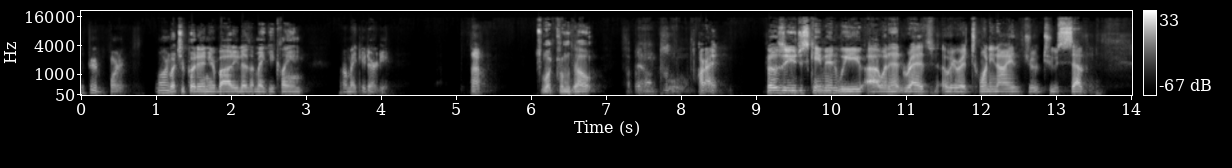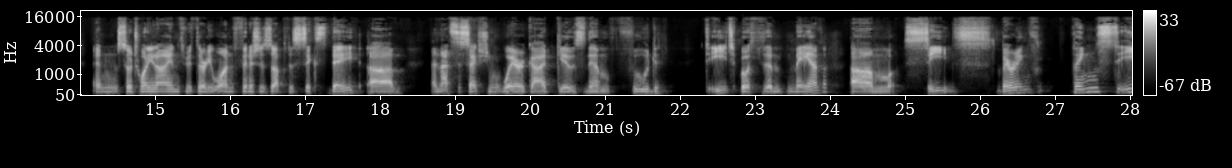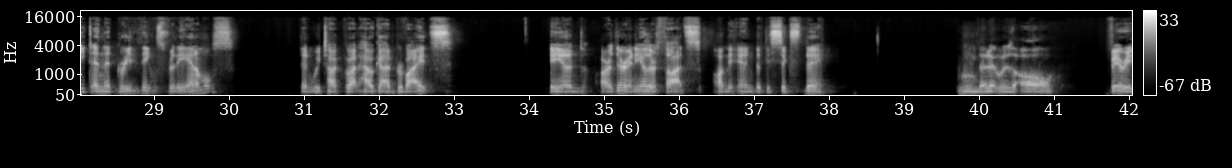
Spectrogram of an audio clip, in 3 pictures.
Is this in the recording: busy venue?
no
